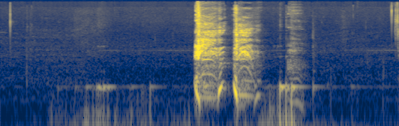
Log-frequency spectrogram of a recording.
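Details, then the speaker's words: Person feeling under the weather coughing: two or three harsh coughs in a small room. "under the weather as you can hear me coughing up a storm"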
